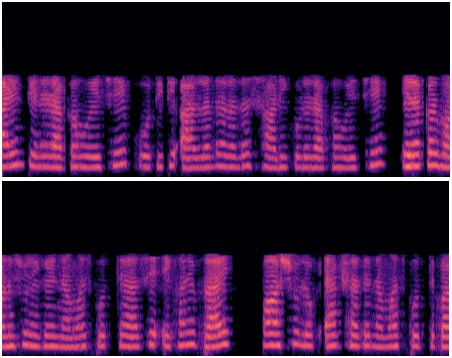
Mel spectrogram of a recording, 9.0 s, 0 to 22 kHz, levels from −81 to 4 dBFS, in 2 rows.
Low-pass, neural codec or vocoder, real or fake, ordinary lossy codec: 7.2 kHz; vocoder, 24 kHz, 100 mel bands, Vocos; fake; AAC, 16 kbps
